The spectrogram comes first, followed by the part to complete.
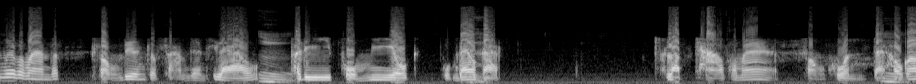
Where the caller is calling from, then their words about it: Nakhon Pathom, Thailand; มรูโทรศัพท์มาจากองค์พระครับนครปฐม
